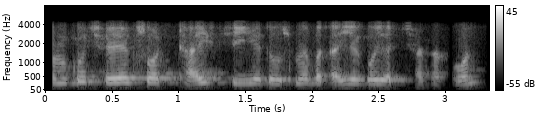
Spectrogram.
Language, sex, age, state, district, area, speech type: Hindi, male, 18-30, Uttar Pradesh, Bhadohi, rural, conversation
